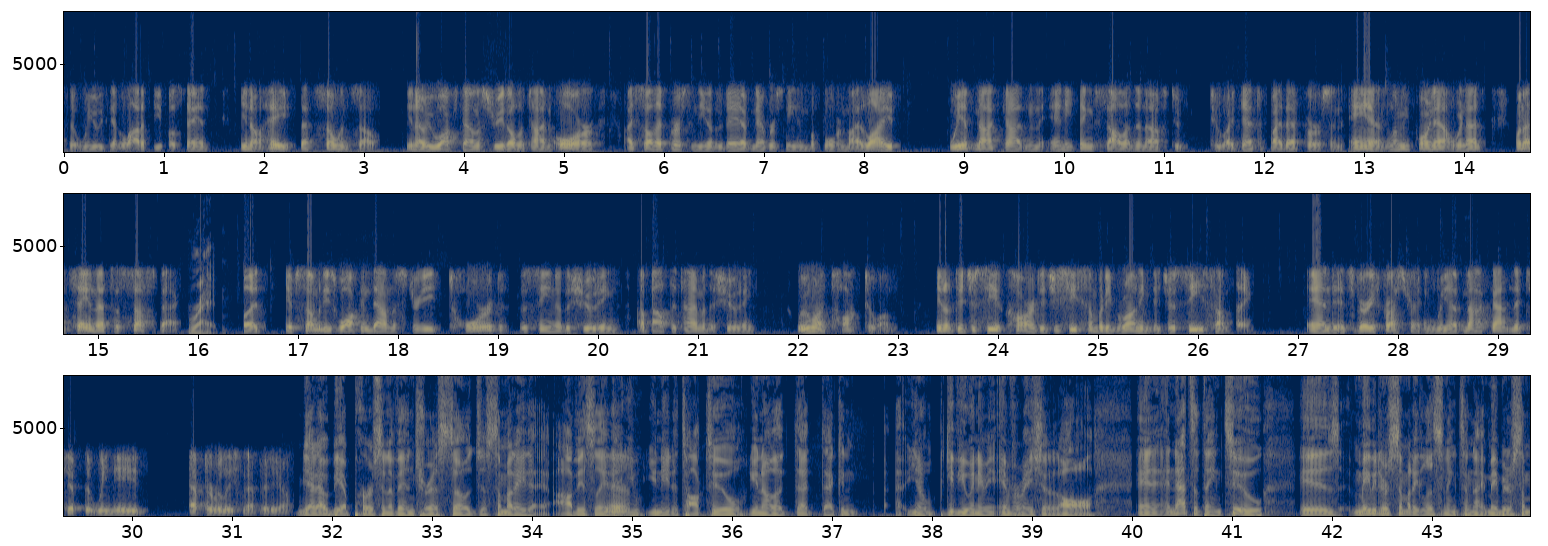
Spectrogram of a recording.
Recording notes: From Tampa Police Dept called in to give an update.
